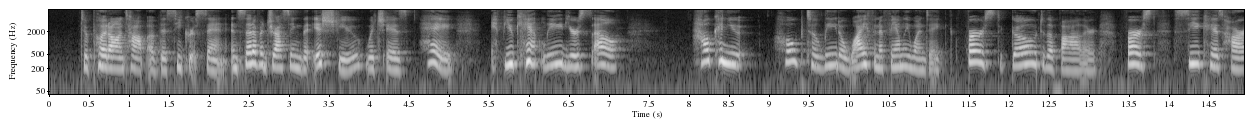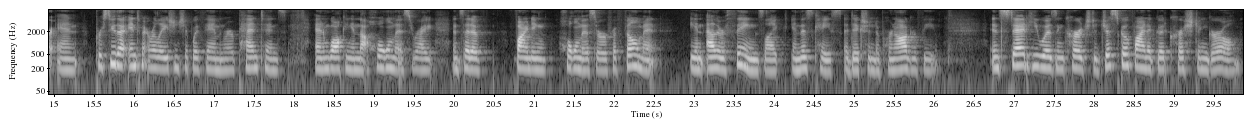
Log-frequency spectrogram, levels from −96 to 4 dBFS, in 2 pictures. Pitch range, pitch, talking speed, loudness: 195-245 Hz, 210 Hz, 175 wpm, -23 LUFS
